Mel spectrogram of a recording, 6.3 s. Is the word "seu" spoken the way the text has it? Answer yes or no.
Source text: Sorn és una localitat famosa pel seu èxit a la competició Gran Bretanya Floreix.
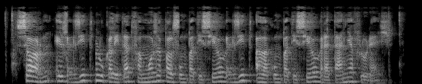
no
